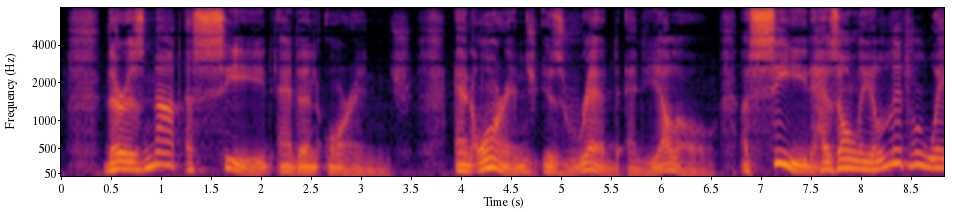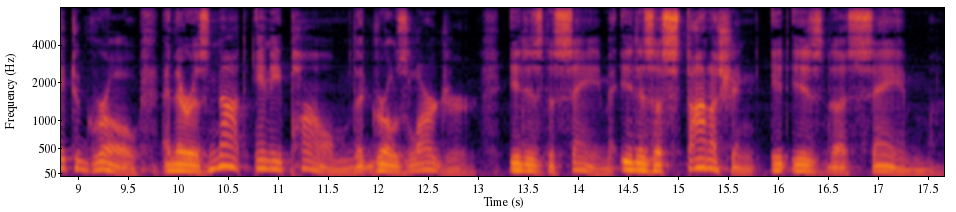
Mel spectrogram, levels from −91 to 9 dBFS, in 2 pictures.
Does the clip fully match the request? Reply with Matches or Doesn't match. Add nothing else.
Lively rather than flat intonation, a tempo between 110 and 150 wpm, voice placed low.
Matches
